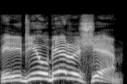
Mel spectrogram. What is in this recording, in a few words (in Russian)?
Safe Spot Ahead, left4dead2 russian, Survivor Voice; Gambler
